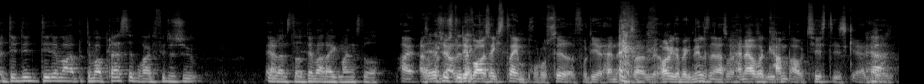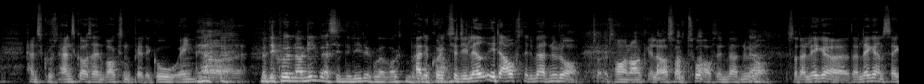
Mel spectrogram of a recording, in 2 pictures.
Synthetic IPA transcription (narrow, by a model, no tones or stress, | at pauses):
d̥eded̥ed̥ɑ̈d̥e̝ʋɑ̈pʰlæsebʁɑd̥fiesyʊ̰ | ellæn̩steðˠd̥e̝ʋɑ̈ɾɑ̈e̝ɡ̥mɑ̈ŋəsteðˠɐ | ɑ̈ɪ̰ælsə̥sysd̥eʋɑ̈ɒseɡ̥sd̥ʁḛːmpʰʁo̝duse̝̰ːɐð̞ˠfɒd̥ḭːæd̥hænælsəhɒ̽lɡ̥ɐb̥eɡ̥nelsn̩æɐsɒhænæɐsɒ̽kʰɑ̈mb̥ɑ̈ʊt͡sʰisd̥isɡ̥æd̥ | hænsɡ̥uhænsɡ̥uɒshæenʋɒ̽ɡ̥sn̩pʰeɾ̥æɡ̥o̝̰ːeŋɒmend̥e̝kʰudænɒ̽ɡ̥e̝ɡəʋæːɐsid̥elḭd̥ɑkuʋæːɐʋɒ̽ɡ̥sn̩pḛd̥ekʰu̥esɒ̽d̥ilɛːʊð̩ˠe̝d̥ɑ̈ʊsnid̥ʋæɐ̰d̥nyɾ̥ɒ̰ː | t͡sʰʁo̰jnɒ̽ɡ̥elɐɒsʋɑ̈ɾ̥e̥t͡sʰo̝̰ːɑ̈ʊsnid̥ʋæɐ̰d̥nyɾɒ̰ː | sɒ̽d̥ɑ̈leɡ̥ɐd̥ɑ̈leɡ̥ɐenseɡ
